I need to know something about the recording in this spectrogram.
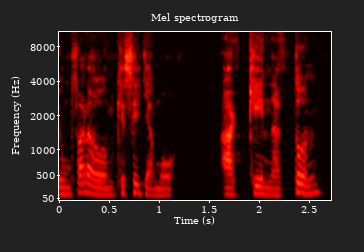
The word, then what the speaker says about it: Akhenatón: faraón que se llamó a ken atom o amenofis quart su pronunciación correcta es anc atom él fue el primer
